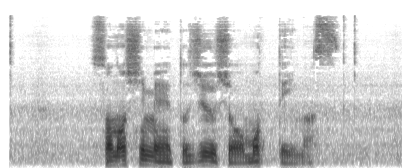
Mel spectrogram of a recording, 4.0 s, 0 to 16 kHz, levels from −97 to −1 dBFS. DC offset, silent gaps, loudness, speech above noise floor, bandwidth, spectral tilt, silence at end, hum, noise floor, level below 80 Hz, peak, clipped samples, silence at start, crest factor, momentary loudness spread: under 0.1%; none; -26 LUFS; 31 dB; 11.5 kHz; -5 dB/octave; 0.65 s; none; -57 dBFS; -62 dBFS; -8 dBFS; under 0.1%; 0.95 s; 20 dB; 12 LU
